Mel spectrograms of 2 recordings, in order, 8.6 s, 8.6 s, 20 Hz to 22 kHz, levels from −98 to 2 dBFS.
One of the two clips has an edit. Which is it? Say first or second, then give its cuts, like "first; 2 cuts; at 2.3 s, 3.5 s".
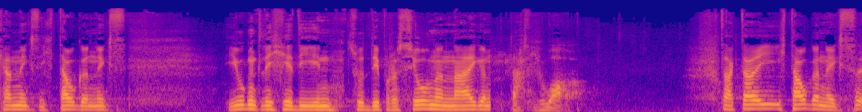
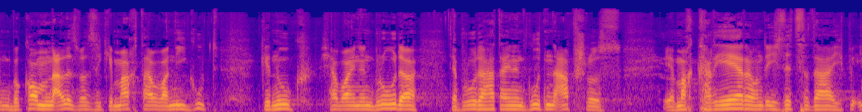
first; 2 cuts; at 4.9 s, 7.2 s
